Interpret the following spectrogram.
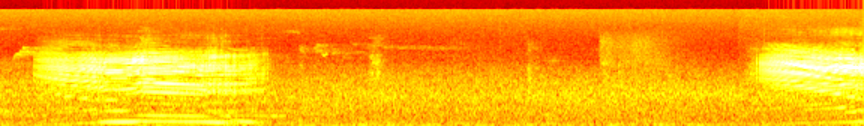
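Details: Wild red deer stag roaring during the autumn rut in the Scottish Highlands: a long, deep, hoarse bellow lasting over a second and falling slightly in pitch, then a quiet pause before a second roar begins.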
